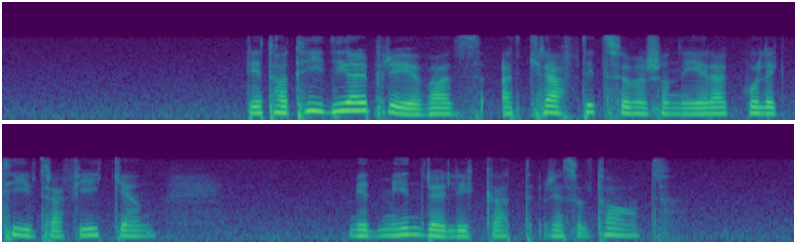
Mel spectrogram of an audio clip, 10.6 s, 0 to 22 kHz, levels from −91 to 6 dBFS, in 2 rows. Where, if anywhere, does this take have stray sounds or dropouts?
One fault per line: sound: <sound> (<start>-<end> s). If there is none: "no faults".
no faults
